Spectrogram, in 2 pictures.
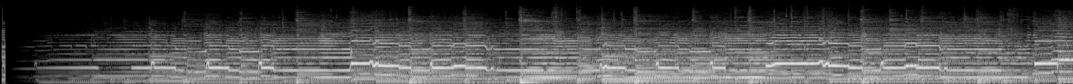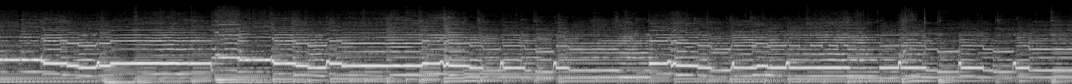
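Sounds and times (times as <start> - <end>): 
whistle melody: 0.2 - 21.4.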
